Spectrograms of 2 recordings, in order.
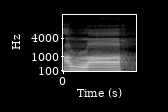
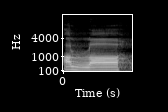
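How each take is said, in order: No difference in how they are said.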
